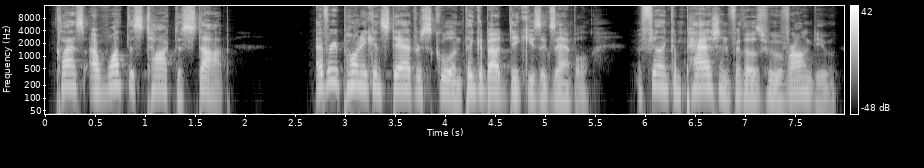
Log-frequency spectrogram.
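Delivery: a teacher scolding with discontent; stern teacher. A narrator's reading. Teacher scolding the class for teasing Dinky, stern. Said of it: "her eyes narrowed with discontent".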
